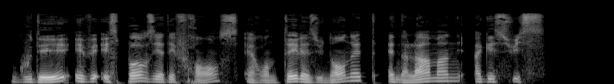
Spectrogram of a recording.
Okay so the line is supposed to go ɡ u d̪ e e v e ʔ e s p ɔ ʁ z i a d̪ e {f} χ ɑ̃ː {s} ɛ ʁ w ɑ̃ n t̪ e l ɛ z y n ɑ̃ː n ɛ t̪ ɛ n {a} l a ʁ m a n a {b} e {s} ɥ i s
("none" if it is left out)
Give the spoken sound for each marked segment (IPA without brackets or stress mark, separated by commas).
f, s, a, ɡ, s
